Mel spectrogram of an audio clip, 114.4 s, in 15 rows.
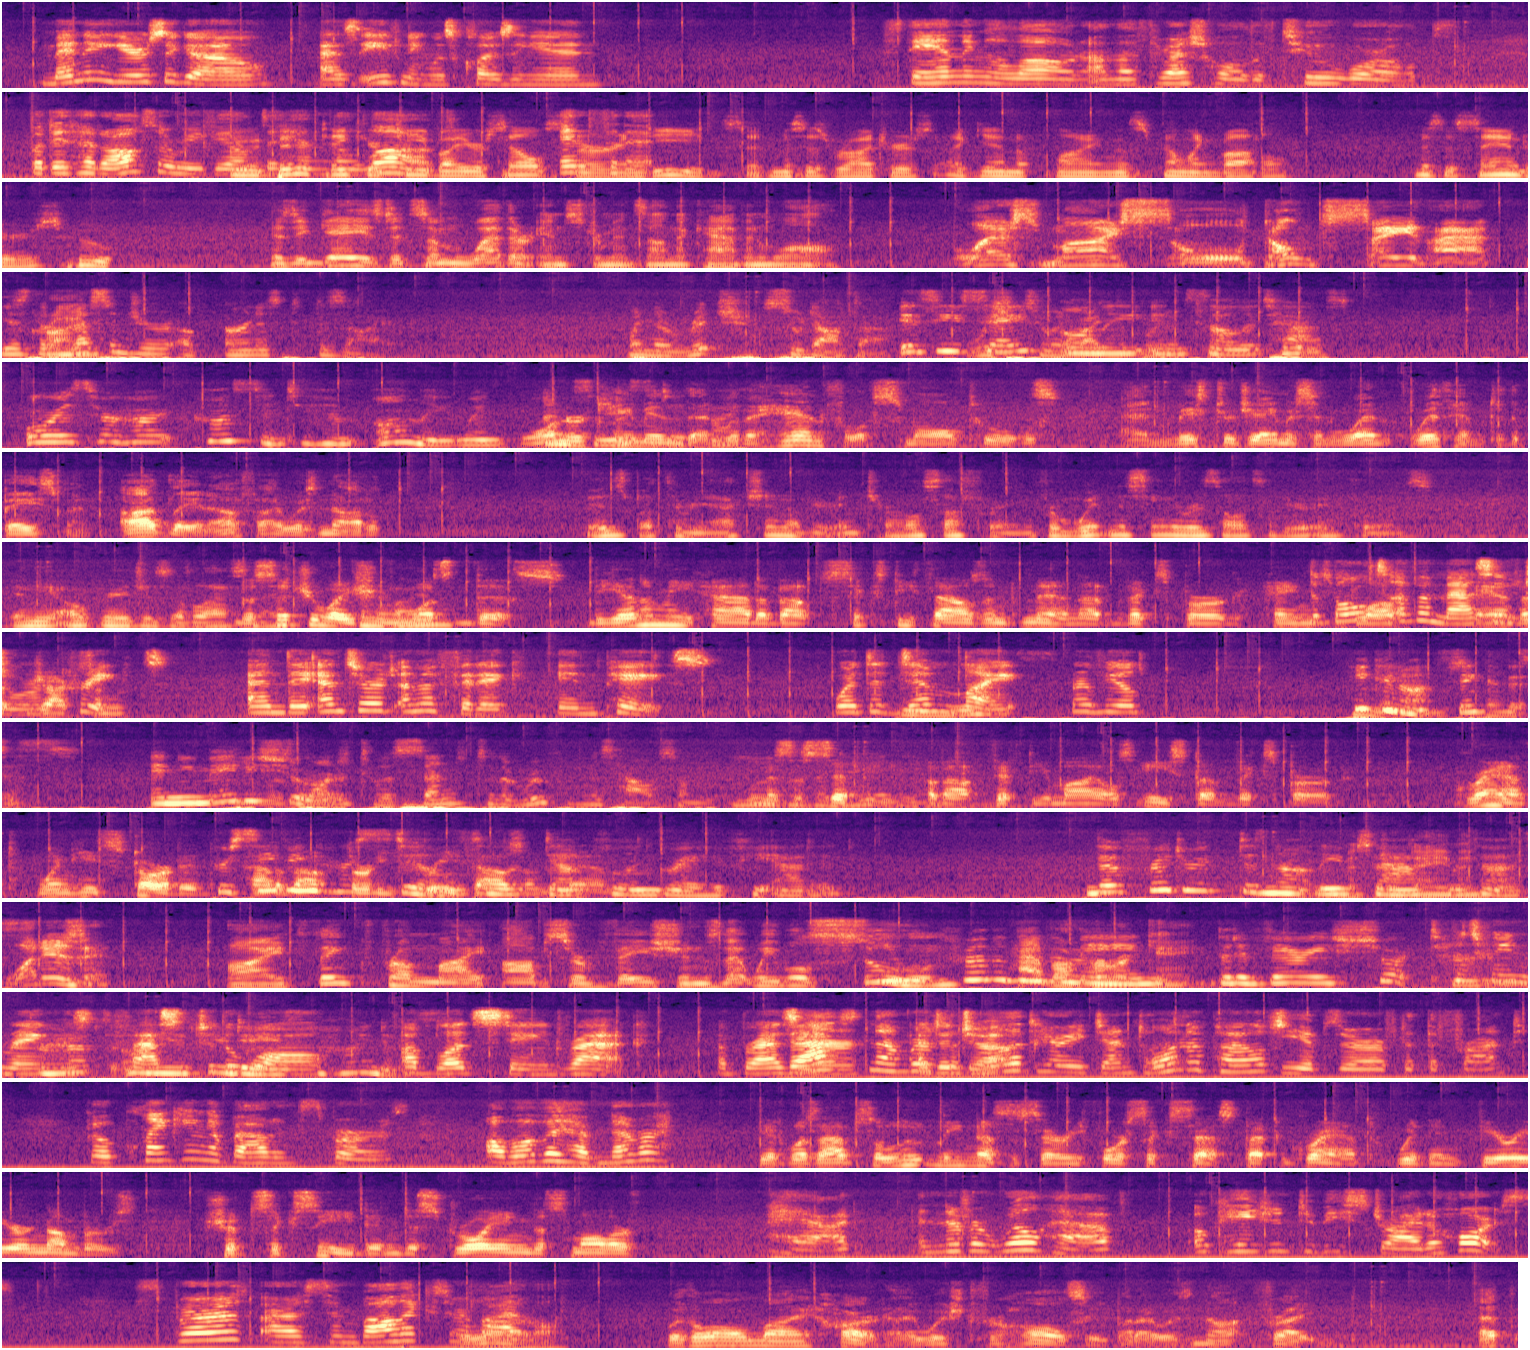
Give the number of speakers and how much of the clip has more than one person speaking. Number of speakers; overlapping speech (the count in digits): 9, about 23%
